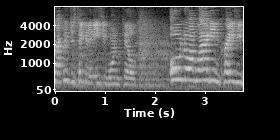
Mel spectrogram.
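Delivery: normal talking voice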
